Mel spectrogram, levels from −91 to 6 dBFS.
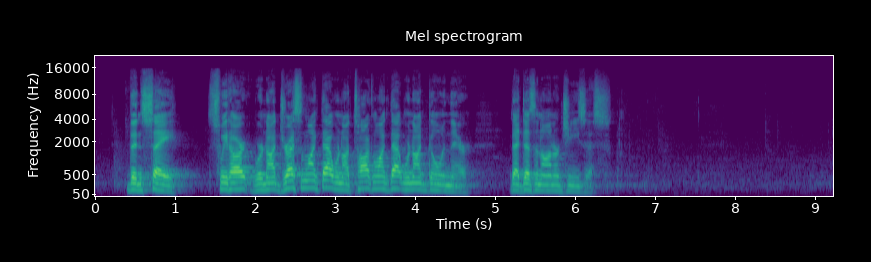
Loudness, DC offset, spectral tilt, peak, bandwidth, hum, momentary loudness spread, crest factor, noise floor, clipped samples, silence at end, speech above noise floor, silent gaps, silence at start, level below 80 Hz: -28 LUFS; under 0.1%; -4 dB/octave; -10 dBFS; 15.5 kHz; none; 15 LU; 20 dB; -72 dBFS; under 0.1%; 2.8 s; 44 dB; none; 0.4 s; -82 dBFS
